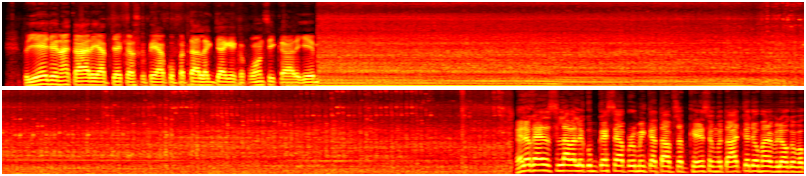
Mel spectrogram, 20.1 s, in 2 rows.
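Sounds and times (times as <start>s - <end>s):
small car engine running: 4.0s - 16.4s.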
